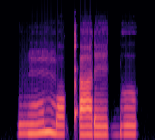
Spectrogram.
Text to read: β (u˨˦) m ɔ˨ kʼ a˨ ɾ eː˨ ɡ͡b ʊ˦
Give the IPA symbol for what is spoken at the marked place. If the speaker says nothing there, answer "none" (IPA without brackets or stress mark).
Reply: ũ˨˦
